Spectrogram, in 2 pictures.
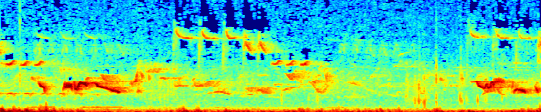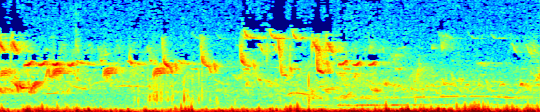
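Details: Rufous-tailed scrub robin, a migratory bird, giving a varied, high, twittering song of quick phrases and sharp whistled notes, over steady low rumbling background noise.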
